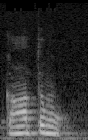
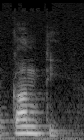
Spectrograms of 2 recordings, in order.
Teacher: કાંતવું ના કામાં હળવું અનુનાસિક ઉચ્ચારણ છે, જ્યારે કાંતિ ના કામાં સબળ અનુનાસિક ઉચ્ચારણ છે · ભાષાશાસ્ત્રની દ્રષ્ટિએ જોઈએ તો કાંતવુંમાં આ સ્વરનું અનુનાસિક ઉચ્ચારણ છે, જ્યારે કાંતિમાં આ પછી અનુનાસિક વ્યંજન ન છે. કાંતવું એ કાંતવુંમાં પોચો અનુસ્વાર છે અને કાંતિમાં તીવ્ર અનુસ્વાર છે.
